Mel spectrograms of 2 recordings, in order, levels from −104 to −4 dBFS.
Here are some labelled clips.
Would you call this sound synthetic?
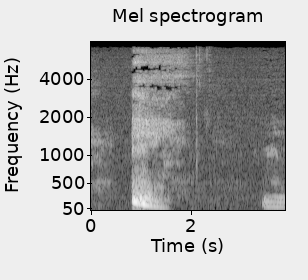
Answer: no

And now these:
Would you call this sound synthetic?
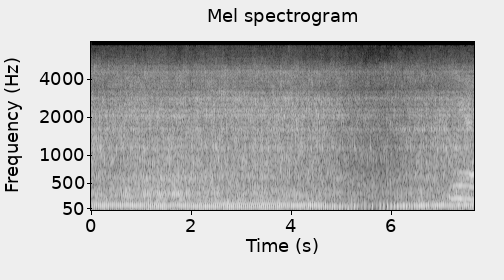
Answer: yes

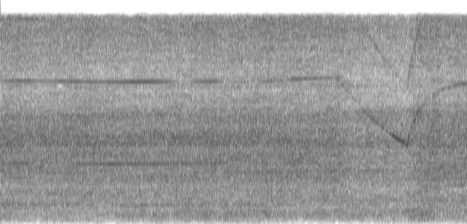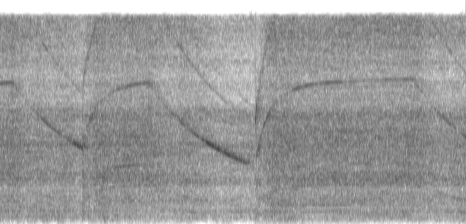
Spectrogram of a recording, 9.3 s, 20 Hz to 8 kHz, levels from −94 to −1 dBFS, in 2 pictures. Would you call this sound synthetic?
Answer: no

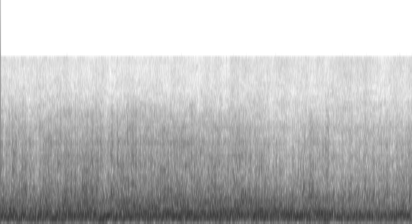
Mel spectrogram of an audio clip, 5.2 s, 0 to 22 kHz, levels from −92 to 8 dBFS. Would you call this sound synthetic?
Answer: yes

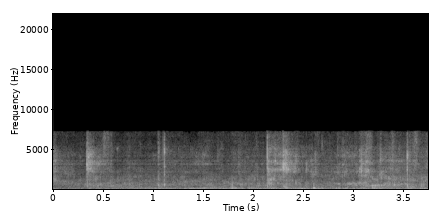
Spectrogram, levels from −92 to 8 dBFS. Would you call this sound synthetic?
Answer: yes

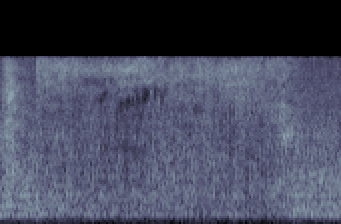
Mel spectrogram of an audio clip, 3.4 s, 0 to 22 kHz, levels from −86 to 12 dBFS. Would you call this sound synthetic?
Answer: yes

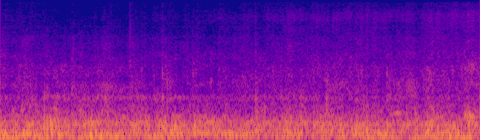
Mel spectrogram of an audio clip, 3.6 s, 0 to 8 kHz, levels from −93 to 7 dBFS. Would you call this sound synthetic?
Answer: yes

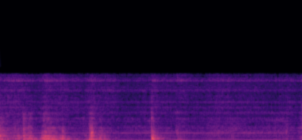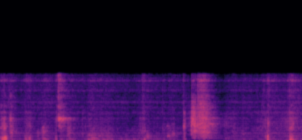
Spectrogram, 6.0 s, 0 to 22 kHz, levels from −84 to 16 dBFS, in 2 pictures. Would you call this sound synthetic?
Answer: yes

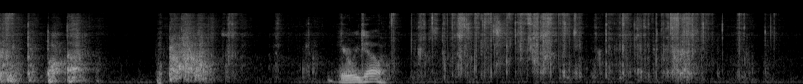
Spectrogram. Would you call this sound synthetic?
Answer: yes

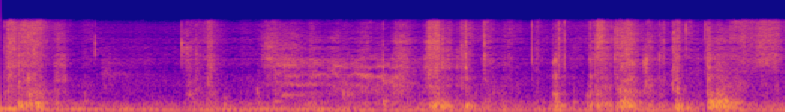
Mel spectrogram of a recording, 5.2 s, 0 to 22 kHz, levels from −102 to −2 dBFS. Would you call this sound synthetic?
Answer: yes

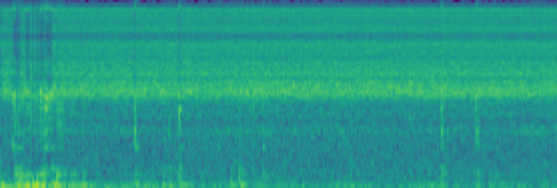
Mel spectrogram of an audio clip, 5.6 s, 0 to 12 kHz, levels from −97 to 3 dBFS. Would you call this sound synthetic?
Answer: no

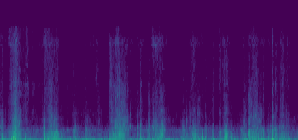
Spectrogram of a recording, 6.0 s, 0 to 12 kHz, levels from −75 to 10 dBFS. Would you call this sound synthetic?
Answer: yes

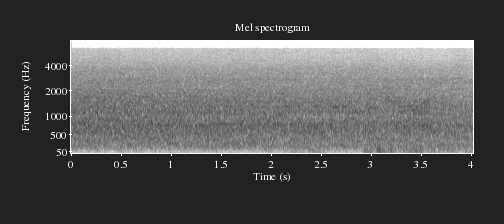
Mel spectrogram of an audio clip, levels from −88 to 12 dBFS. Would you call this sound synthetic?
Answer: no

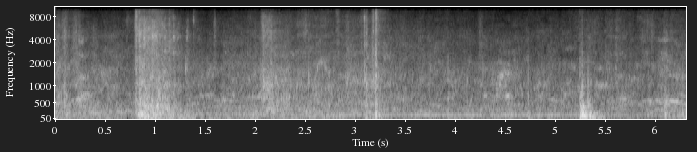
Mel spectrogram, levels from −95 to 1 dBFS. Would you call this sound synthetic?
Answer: yes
